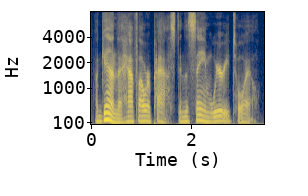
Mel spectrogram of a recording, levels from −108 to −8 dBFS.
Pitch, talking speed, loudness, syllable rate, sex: 125 Hz, 175 wpm, -20 LUFS, 4.0 syllables/s, male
